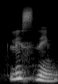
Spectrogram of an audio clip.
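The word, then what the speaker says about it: listen: टू लिसन लिसन लिसन लिसनिंग लक्षपूर्वक ऐकणे T silent आहे लिसन म्हणायचं लिसन वाचायचं नाही लिसन लिसन लिसन लिसनिंग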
